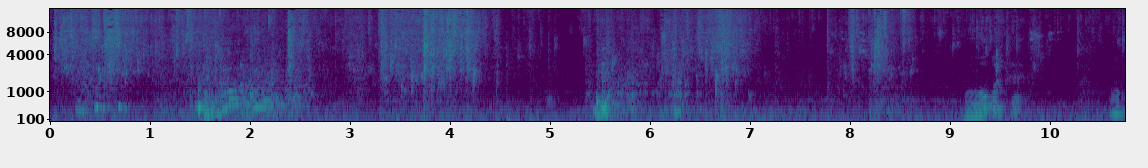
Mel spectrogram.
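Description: Water poured from a plastic mug over a wet dog's back and splashing onto the concrete floor, in several separate pours.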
